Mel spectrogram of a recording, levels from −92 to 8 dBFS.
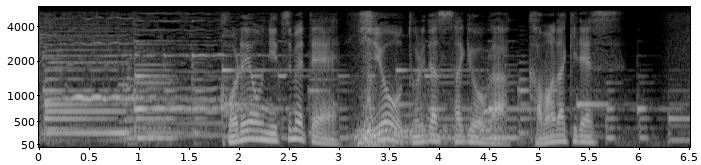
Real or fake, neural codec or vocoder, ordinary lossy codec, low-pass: real; none; none; 5.4 kHz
